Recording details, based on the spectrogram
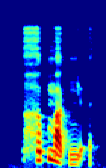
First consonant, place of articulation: glottal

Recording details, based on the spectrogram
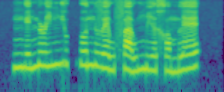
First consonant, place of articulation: velar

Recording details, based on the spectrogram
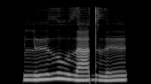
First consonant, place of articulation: alveolar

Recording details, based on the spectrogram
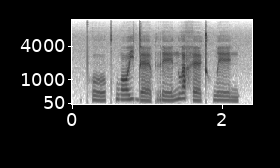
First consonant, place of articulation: labial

